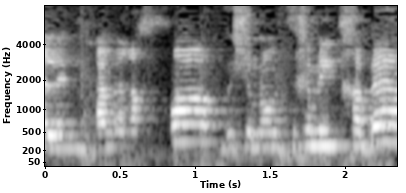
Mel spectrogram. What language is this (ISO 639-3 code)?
heb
